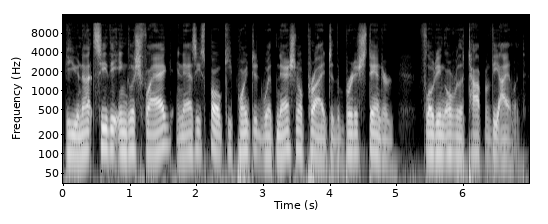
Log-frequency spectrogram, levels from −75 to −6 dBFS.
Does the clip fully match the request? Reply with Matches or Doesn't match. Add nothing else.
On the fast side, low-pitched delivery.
Matches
